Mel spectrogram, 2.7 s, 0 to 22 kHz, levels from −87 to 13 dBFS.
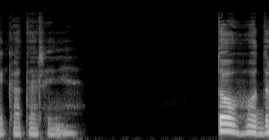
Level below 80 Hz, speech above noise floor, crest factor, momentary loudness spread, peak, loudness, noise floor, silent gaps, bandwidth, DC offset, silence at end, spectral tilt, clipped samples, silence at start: -60 dBFS; 61 dB; 20 dB; 18 LU; 0 dBFS; -17 LUFS; -79 dBFS; none; 13.5 kHz; under 0.1%; 0 s; -7 dB/octave; under 0.1%; 0 s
